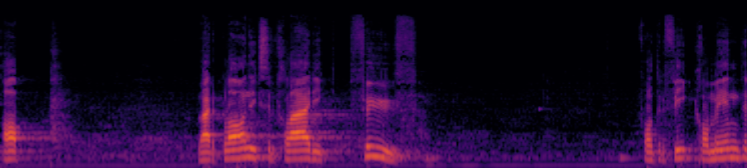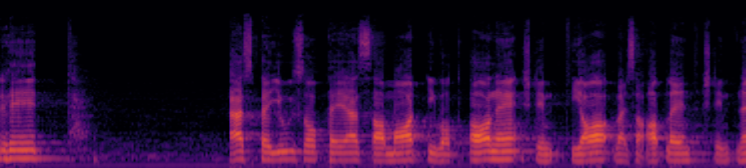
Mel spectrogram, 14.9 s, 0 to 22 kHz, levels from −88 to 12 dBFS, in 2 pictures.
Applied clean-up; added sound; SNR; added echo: none; none; none; none.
